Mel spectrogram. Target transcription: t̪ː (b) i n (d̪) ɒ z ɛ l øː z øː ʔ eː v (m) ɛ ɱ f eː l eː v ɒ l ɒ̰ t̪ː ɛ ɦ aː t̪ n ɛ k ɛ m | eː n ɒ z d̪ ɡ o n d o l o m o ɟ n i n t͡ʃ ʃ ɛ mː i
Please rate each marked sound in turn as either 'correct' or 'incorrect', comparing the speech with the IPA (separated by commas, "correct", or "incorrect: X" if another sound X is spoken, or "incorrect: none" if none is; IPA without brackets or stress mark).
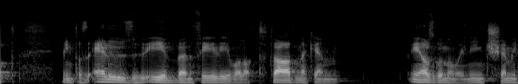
incorrect: m, incorrect: t̪, incorrect: b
